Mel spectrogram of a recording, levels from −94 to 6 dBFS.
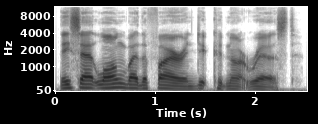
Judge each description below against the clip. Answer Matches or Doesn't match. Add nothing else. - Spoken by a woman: Doesn't match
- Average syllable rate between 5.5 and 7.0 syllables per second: Doesn't match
